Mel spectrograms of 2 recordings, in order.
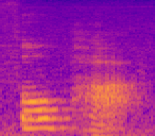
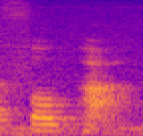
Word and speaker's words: faux pas: sounds like f o the u x at the end of it is not pronounced it's pronounced and the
